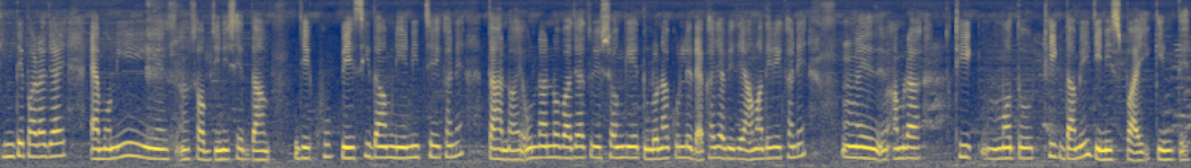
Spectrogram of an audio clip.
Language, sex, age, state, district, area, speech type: Bengali, female, 60+, West Bengal, Paschim Medinipur, urban, spontaneous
